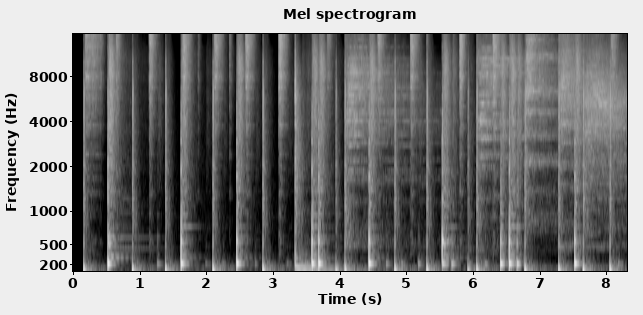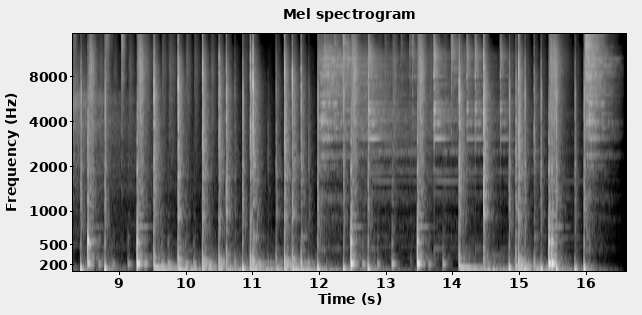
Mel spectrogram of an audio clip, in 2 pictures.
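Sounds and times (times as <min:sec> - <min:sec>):
drum: 0:00.2 - 0:16.5.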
